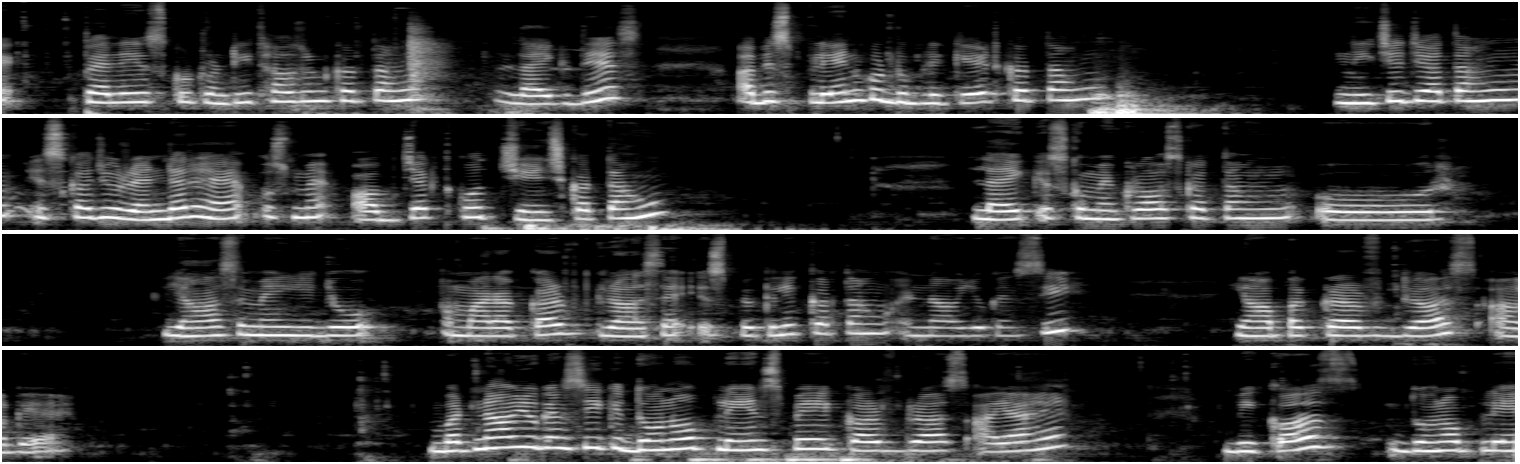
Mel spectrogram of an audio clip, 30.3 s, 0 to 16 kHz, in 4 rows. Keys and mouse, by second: 0.4 0, 2.7 middle click, 3.1 click, 3.5 click, 4.5 shift+d, 11.6 click, 12.8 click, 13.8 middle click, 14.4 middle click, 15.1 middle click, 15.7 middle click, 17.5 click, 19.7 middle click, 21.0 middle click, 21.7 click, 22.2 g, 24.1 ctrl+z, 24.8 ctrl+z, 25.2 ctrl+z, 27.3 ctrl+z, 27.9 ctrl+z, 28.3 middle click, 28.8 ctrl+z, 29.3 middle click, 30.1 g.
